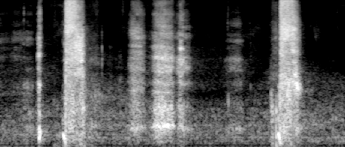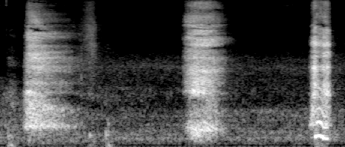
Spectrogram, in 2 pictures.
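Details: Female, induced sneezing: several sharp sneezes with quick inhalations and sniffs between them over steady background noise.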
